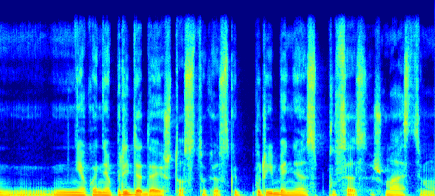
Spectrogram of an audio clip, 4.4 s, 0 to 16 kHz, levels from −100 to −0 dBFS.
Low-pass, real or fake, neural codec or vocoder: 14.4 kHz; fake; vocoder, 48 kHz, 128 mel bands, Vocos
